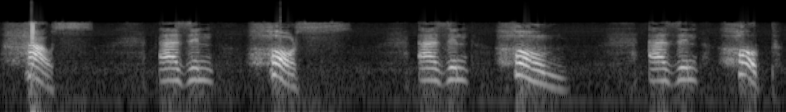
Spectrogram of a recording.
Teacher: produced without the active use of the tongue and other parts of the mouth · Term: glottal sound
